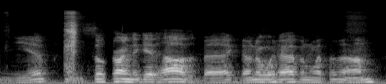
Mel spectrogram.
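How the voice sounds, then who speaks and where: A man with a lowish, steady voice hosts a casual online voice chat, speaking unhurriedly in an informal, matter-of-fact way. There's a noisy background on the recorded call.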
